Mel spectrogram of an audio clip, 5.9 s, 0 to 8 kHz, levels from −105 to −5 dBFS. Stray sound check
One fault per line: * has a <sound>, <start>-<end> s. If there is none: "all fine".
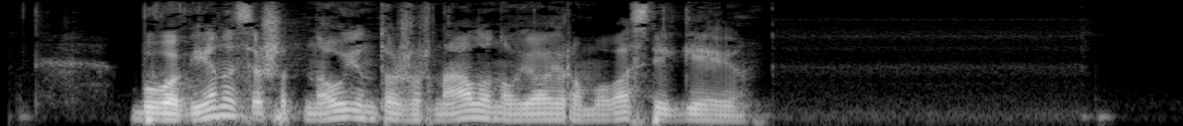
all fine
